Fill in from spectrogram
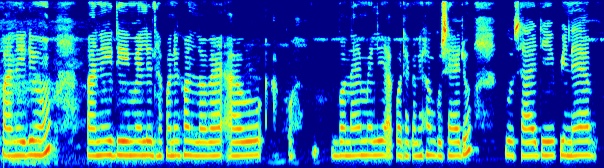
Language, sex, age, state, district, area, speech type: Assamese, female, 18-30, Assam, Tinsukia, rural, spontaneous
